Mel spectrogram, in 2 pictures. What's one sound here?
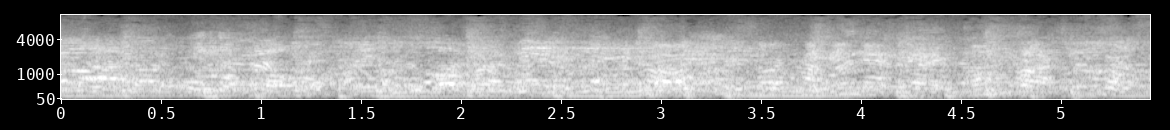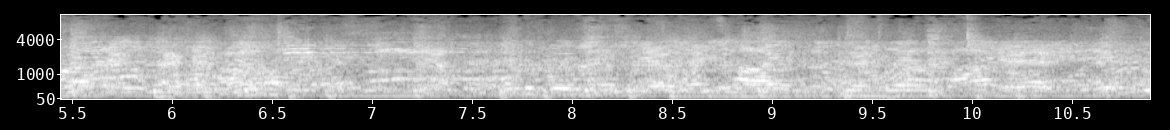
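A crowd of spectators chatters and calls out in the open air.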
